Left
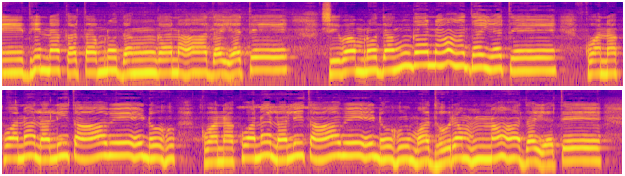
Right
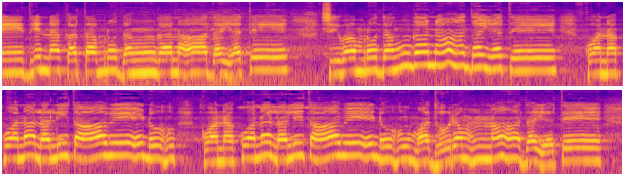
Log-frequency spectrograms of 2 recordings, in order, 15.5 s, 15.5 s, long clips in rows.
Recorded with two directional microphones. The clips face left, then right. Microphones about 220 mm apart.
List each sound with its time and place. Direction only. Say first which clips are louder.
0.0 s speech: left 7 dB; 45° left (ahead or behind)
